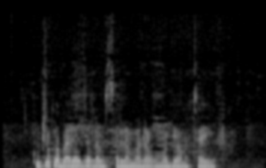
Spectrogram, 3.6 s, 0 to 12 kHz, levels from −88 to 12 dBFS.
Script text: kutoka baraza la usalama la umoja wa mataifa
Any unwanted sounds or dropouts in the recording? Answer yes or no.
no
